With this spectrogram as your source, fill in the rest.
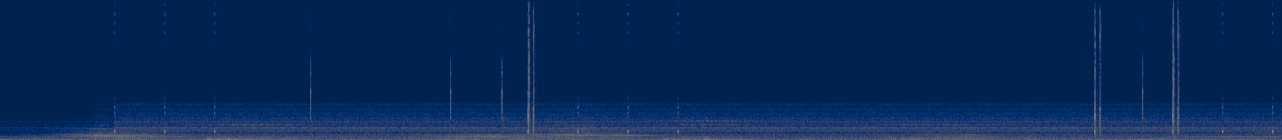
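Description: A computer terminal hums steadily.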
